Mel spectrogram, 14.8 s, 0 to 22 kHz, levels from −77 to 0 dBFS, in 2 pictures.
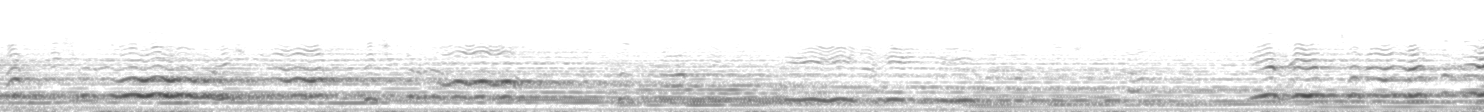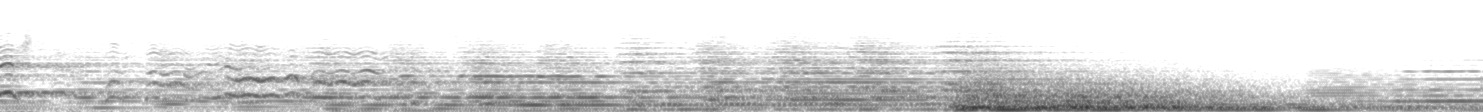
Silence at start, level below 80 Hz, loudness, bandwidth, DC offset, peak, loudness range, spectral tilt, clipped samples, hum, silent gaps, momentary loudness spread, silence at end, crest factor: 0 s; -56 dBFS; -33 LUFS; 7.2 kHz; under 0.1%; -14 dBFS; 10 LU; -9 dB/octave; under 0.1%; none; none; 17 LU; 0 s; 18 dB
